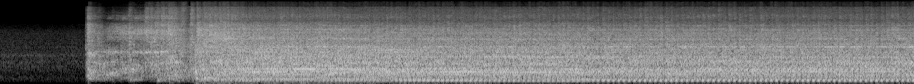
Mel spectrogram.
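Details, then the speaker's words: Craftsman riding mower with new carburetor, fuel lines, tank refitted and battery installed: brief cranking, then it catches within a second and settles into a steady, even idle with no misses; a clean, healthy start, oil later found at the add mark. "here that's good before I move it anymore I want to double check the oil cuz it looked like it was in pretty good shape"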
